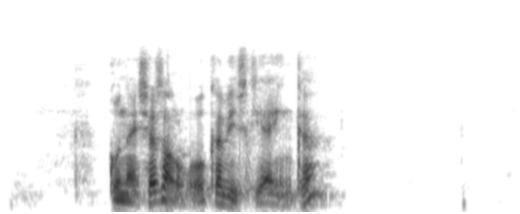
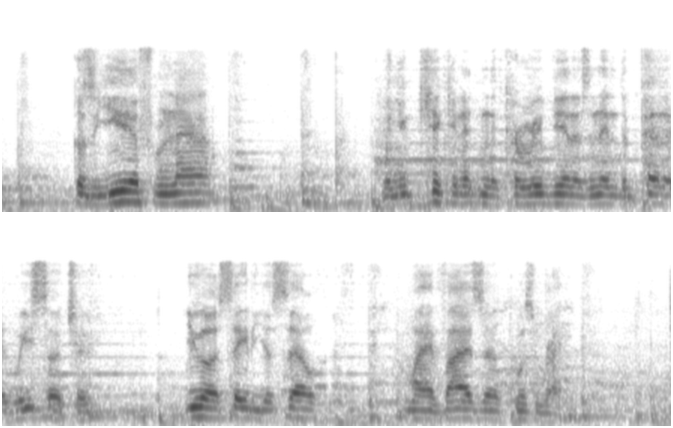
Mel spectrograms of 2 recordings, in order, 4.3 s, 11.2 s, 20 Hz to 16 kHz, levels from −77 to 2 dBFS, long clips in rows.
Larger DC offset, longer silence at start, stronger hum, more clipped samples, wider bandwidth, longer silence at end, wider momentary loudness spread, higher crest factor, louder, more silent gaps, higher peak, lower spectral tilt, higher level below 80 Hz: neither; first, 0.9 s vs 0 s; neither; neither; about the same, 8 kHz vs 8 kHz; first, 1.6 s vs 0 s; second, 7 LU vs 19 LU; about the same, 22 dB vs 18 dB; first, -20 LUFS vs -31 LUFS; neither; first, -2 dBFS vs -14 dBFS; about the same, -5.5 dB/octave vs -5 dB/octave; second, -62 dBFS vs -56 dBFS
